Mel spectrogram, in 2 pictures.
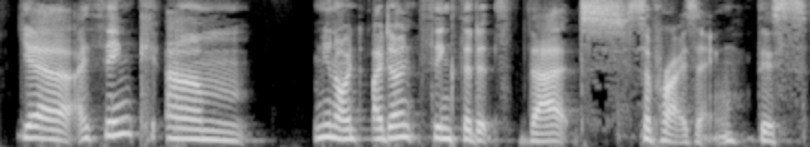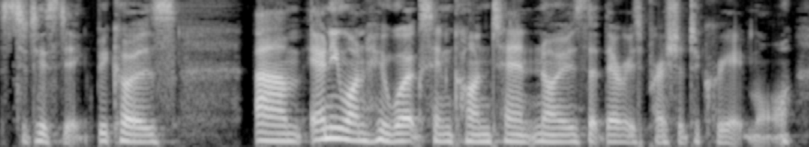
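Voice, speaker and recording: A woman with an Australian accent on a very clean recording with a silent background. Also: fairly low pitch for a woman, lively intonation, fairly slow pace. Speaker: content marketing head. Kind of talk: casual interview.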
